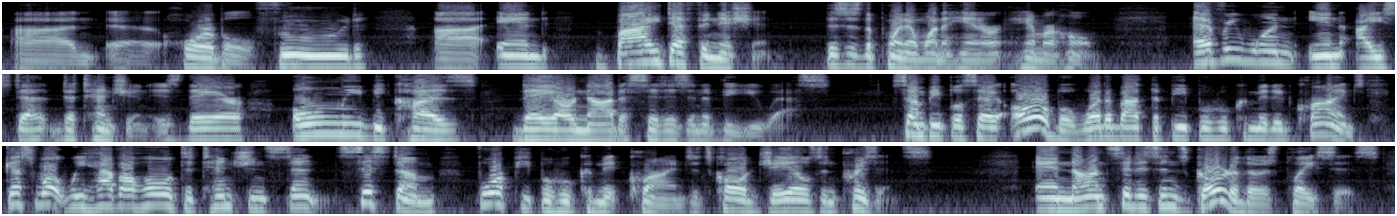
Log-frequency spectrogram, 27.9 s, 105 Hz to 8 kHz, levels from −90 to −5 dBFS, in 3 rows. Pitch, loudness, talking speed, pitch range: 130 Hz, -25 LUFS, 155 wpm, 115-160 Hz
